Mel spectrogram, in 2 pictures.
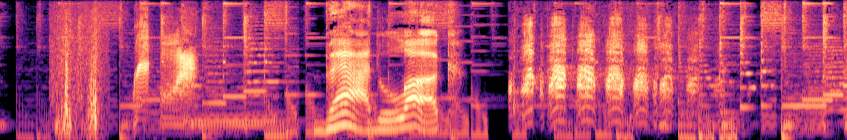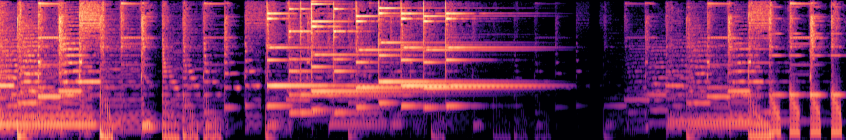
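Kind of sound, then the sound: animal, duck quacking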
